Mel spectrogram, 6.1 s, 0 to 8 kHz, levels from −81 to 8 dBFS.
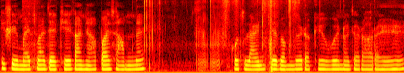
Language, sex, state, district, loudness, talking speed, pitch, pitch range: Hindi, female, Rajasthan, Jaipur, -18 LUFS, 170 wpm, 175 Hz, 170-175 Hz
